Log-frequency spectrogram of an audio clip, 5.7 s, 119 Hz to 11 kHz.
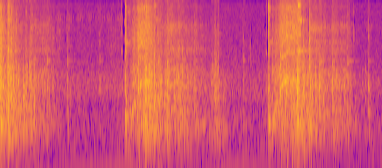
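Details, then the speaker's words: Lawn-Boy 5127 mower, first start after 10 years in a shed, fresh gas, full choke: three pull-cord cranks about two seconds apart and it never fires; the owner suspects no spark from a fouled spark plug. "oh I think she has no spark oh yeah definitely one fouled up spark plug"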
